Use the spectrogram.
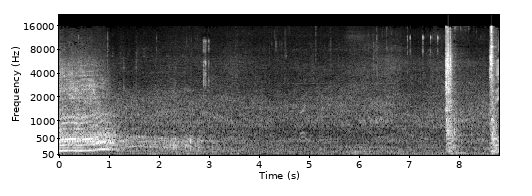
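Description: A 1969 Camaro engine fitted with headers and an aftermarket cam rumbles loud and low at first, then settles into a steadier, quieter drone with a sharp burst near the end.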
